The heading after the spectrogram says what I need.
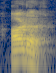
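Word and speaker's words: ardour: ऑर्डर, इसको ऑर्डर पढ़ा जाता है, आर साइलेंट रहता है, ऑर्डर।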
